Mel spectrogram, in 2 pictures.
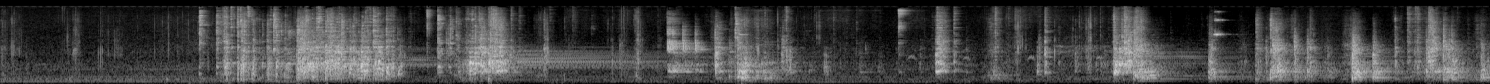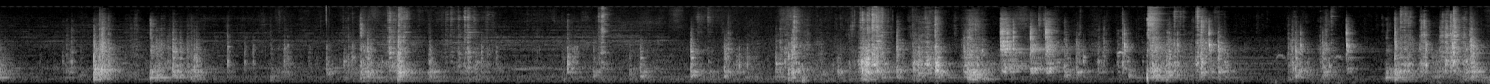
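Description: Metal boat-hoist frame parts clanking and knocking together as a beam is fitted to a post joint, with irregular metallic clinks and rattles, densest a couple of seconds in.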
